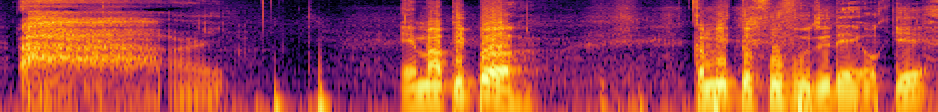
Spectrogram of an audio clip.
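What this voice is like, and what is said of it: Put-on African accent. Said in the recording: “Can you give me the African accent, please?”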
